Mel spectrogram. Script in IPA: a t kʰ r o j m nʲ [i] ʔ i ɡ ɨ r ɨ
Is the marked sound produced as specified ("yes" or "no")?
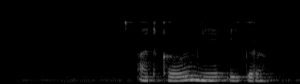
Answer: no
